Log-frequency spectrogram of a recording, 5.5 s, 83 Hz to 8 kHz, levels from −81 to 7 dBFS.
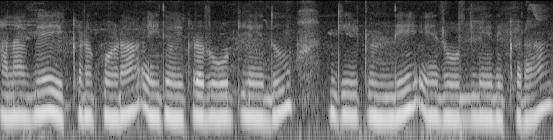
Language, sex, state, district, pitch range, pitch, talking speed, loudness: Telugu, female, Andhra Pradesh, Manyam, 175-190 Hz, 180 Hz, 130 wpm, -14 LUFS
